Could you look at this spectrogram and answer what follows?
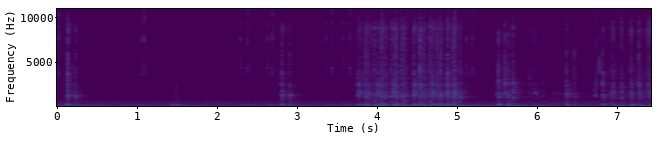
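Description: Typing on a computer keyboard while coding a message field, steady clicking keystrokes in bursts with a denser, louder stretch midway, close and alone with no talk.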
